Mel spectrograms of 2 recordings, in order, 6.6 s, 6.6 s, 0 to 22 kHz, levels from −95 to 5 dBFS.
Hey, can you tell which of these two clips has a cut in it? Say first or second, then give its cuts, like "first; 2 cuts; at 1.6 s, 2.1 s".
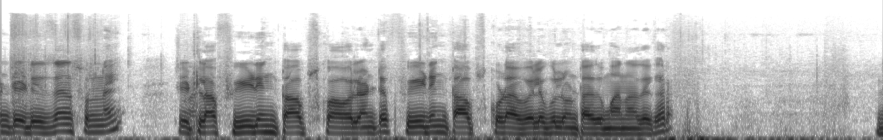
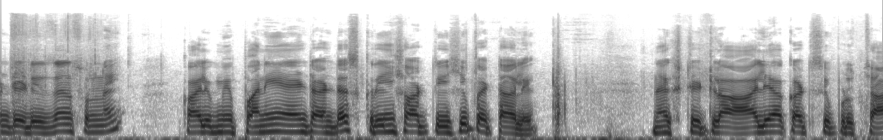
first; 1 cut; at 1.3 s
